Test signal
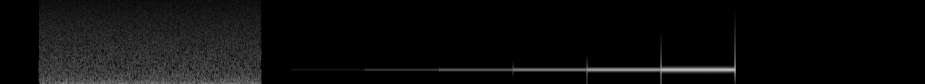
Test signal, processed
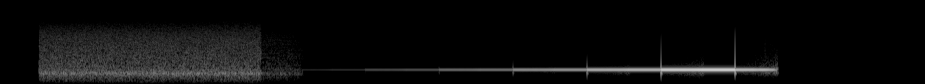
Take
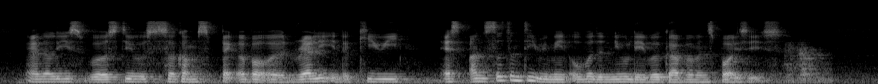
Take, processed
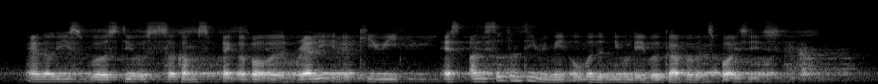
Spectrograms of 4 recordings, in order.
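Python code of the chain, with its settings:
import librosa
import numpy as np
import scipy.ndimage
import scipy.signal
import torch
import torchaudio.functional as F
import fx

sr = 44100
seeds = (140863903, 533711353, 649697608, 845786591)

y = fx.bandpass_edges(x, sr, low_hz=390.0, high_hz=4300.0)
y = fx.peak_eq(y, sr, hz=520.0, db=13.0, octaves=0.42)
y = fx.rev_gated(y, sr, seeds[0], gate_ms=440, shape='rising', drr_db=10.5)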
